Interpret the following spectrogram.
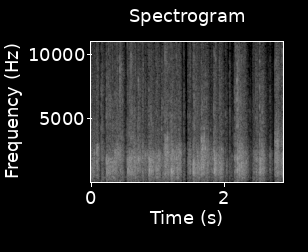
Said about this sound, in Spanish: ¿Podemos darle un aplauso al Señor, hermanos?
